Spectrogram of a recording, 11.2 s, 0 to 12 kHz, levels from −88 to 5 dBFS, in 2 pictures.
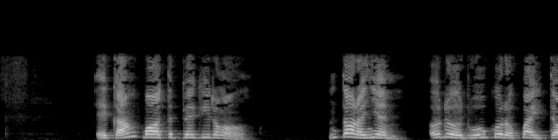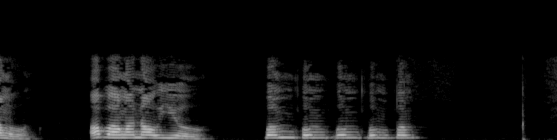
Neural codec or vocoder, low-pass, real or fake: none; 7.2 kHz; real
